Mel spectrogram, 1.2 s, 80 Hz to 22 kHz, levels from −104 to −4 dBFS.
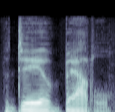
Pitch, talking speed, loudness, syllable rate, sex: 85 Hz, 210 wpm, -16 LUFS, 4.8 syllables/s, male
